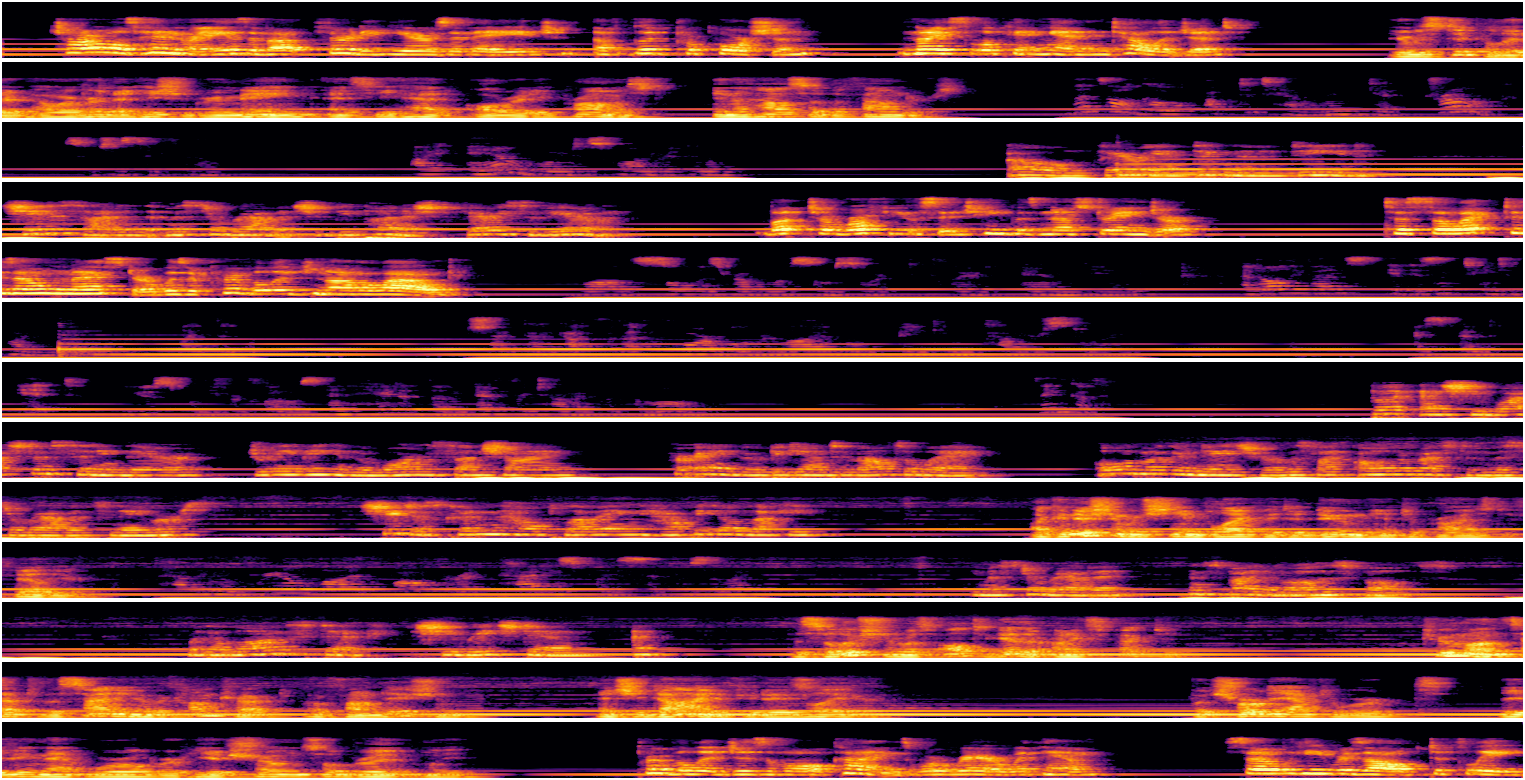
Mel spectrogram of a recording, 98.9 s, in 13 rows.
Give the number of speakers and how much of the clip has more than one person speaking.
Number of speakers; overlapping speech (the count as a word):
four, no overlap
